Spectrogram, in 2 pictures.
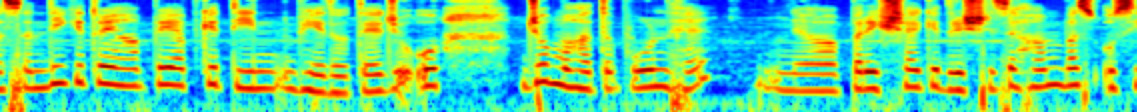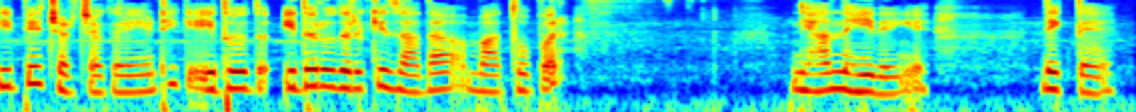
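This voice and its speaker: A woman's voice: fairly high pitch, fairly even intonation, moderate pace, mellow. A woman teaching an online exam-prep grammar lesson, explaining step by step and repeating points with frequent fillers.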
